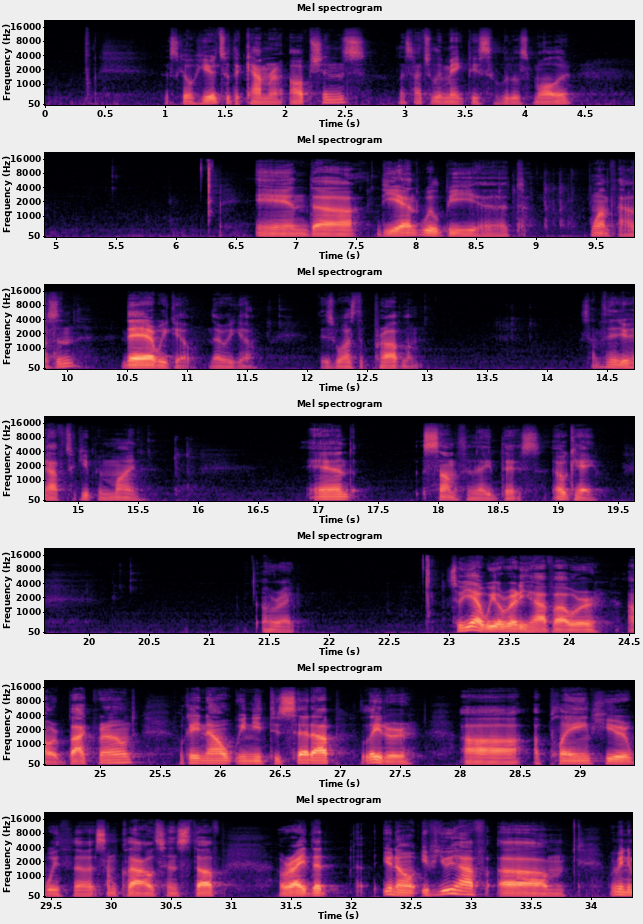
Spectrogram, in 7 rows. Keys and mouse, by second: 1.1 click, 7.5 click, 8.7 1, 8.7 0, 9.8 Return, 11.7 right click, 13.0 click, 14.9 r, 15.5 click, 15.6 g, 15.8 z, 18.3 click, 18.5 a, 20.1 right click, 22.8 a, 23.5 right click, 23.9 a, 25.8 middle click.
